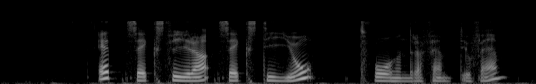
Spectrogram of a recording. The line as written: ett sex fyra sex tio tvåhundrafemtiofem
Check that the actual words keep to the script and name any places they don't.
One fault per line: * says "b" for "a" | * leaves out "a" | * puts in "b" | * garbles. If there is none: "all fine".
all fine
